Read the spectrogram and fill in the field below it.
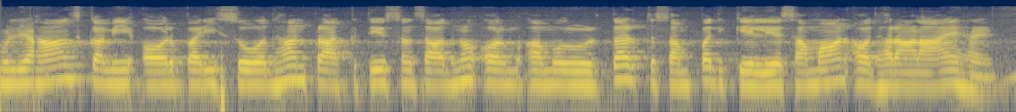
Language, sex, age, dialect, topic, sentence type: Hindi, male, 18-24, Marwari Dhudhari, banking, statement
